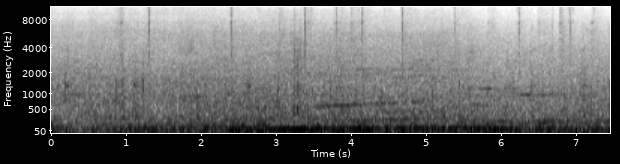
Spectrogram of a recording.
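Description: Road traffic passing close by: a vehicle's low rumble swells about two seconds in and eases off near six seconds, with a faint slowly rising tone. Over it come the runner's own footfalls, a steady run of short taps.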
